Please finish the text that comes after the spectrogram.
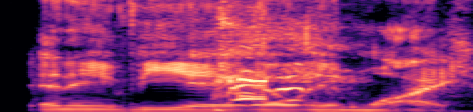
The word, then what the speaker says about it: Navalny: it phonetically, by the way. Okay, now I have to know. Navalny.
